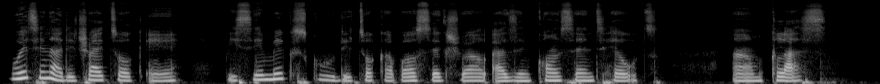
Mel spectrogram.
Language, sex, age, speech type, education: Nigerian Pidgin, female, 30-45, spontaneous, tertiary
